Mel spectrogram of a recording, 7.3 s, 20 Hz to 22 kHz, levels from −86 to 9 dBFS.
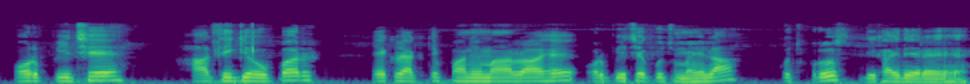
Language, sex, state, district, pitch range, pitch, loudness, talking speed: Hindi, male, Uttar Pradesh, Saharanpur, 115-135 Hz, 130 Hz, -15 LUFS, 175 wpm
